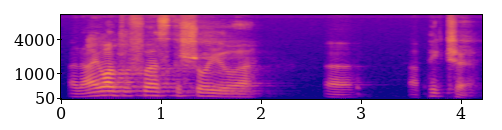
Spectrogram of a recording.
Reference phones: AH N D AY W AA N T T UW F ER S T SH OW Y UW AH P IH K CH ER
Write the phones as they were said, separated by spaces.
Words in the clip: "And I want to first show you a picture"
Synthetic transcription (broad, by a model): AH N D AY W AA N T T UW F ER S T SH OW Y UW AH P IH K CH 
